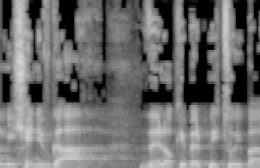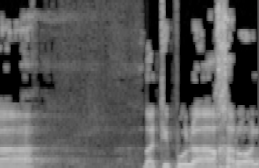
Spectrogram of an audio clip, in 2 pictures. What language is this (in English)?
Hebrew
